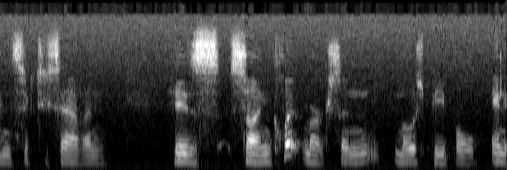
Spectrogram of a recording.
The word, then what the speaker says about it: Murchison: uh the murchison's Mr Merkerson the Elder Murchison died in 67. his son Clint markson most people and it's merkinson they pronounce it with a K not a CH of course became famous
